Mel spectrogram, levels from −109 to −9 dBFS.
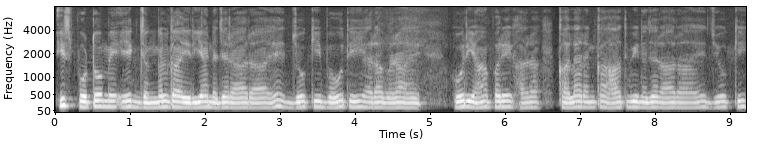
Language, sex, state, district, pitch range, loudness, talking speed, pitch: Hindi, male, Rajasthan, Jaipur, 140-155 Hz, -18 LUFS, 215 wpm, 150 Hz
